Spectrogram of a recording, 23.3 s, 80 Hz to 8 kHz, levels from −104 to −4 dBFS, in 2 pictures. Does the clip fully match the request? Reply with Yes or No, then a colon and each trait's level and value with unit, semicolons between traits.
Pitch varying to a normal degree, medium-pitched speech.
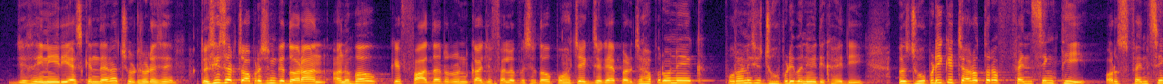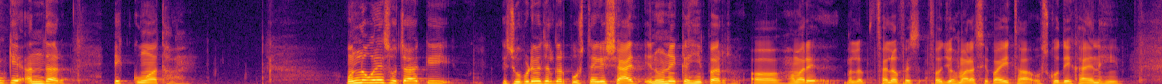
No: wide, 6.2 semitones; medium, 165 Hz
